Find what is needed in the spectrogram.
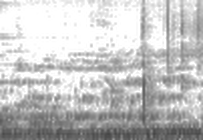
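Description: Handling noise from the recording phone as the song ends: the guitar's ringing stops at the start, then a low hum is left. A short squeak comes about one and a half seconds in, with a few soft clicks near the end.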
